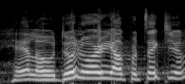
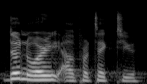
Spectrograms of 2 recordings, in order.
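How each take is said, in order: First: Louder, sure-of-himself promise; confident protector. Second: A hint of a weak guy promising safety; unconvincing protector. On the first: Retold or imitated. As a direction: say it like the strong guy everyone trusts. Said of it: "But when this guy says". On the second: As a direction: say it like a skinny guy nobody would trust. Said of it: "if this guy says".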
